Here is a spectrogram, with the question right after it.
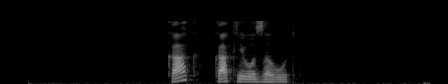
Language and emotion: Russian, neutral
